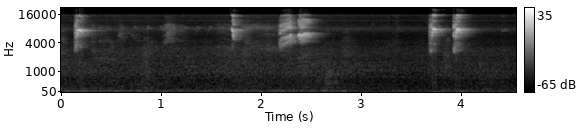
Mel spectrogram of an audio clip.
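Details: Lure-bird blue-crowned hanging parrot uttering brief, shrill high-pitched chips, singly and in close pairs, with a raspier double note midway; long quiet gaps between bursts.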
